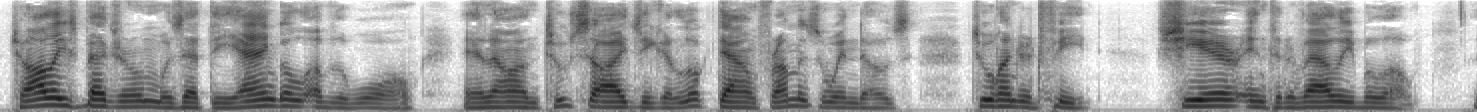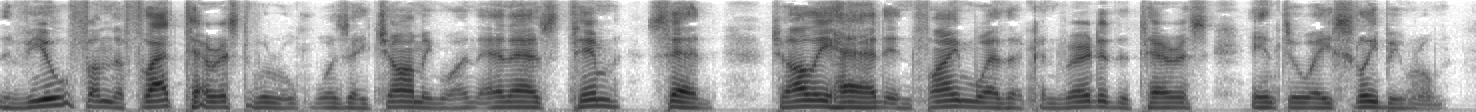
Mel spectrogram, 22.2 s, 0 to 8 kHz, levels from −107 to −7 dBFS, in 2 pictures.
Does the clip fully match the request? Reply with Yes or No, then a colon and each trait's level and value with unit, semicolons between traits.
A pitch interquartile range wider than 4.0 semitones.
No: average, 3.0 semitones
